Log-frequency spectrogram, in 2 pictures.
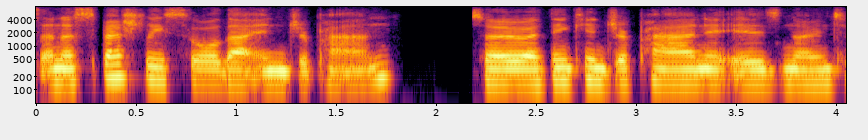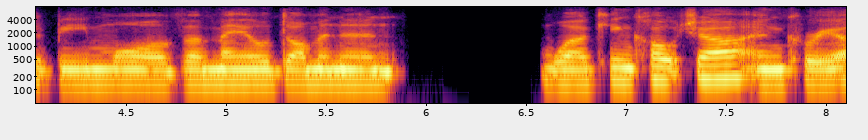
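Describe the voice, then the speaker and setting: Low-voiced woman, dull dry sound. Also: a little mellow, smooth, no room sound. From London, UK. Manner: thoughtful, hesitant, restarts phrases and laughs often. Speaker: podcast guest. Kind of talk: casual interview conversation.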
